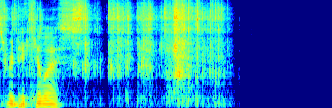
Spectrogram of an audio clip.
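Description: A foil wrapper crinkles and rustles in someone's hands.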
